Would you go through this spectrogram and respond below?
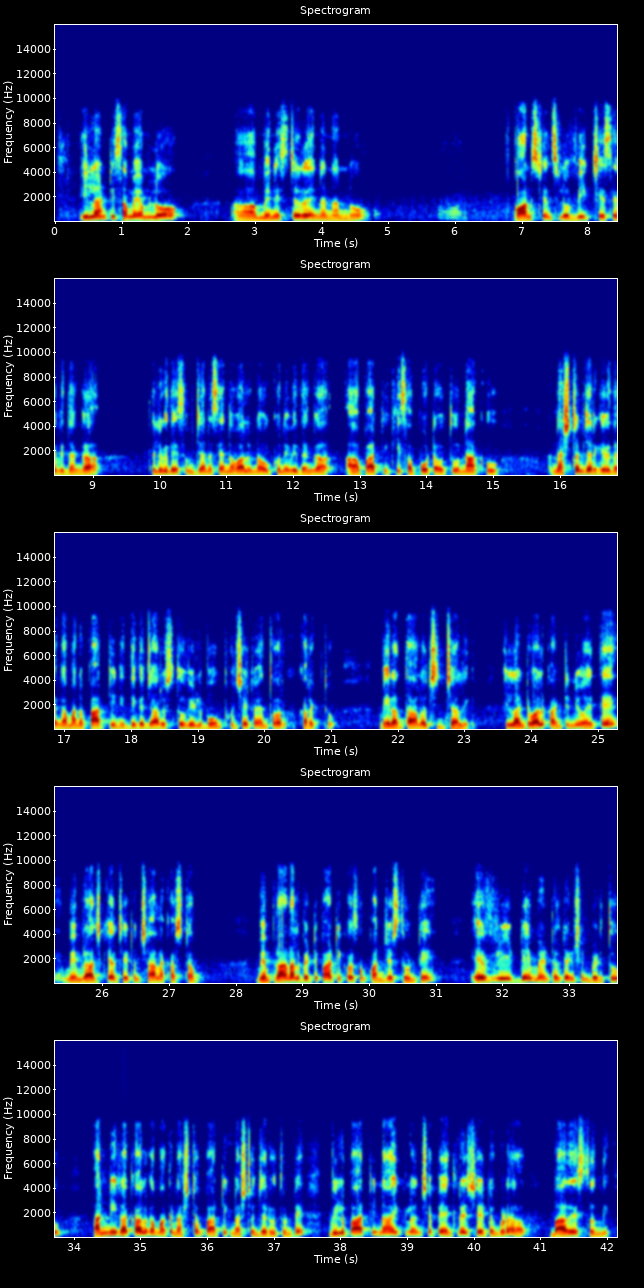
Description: నగరి నియోజకవర్గంలో తనను బలహీన పరిచే కుట్ర జరుగుతోందని ఈ ఆడియో మెసేజ్‌లో ఆందోళన వ్యక్తం చేశారు.
మంత్రి రోజా విడుదల చేసిన ఆడియోను ఇక్కడ వినండి..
